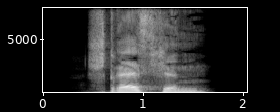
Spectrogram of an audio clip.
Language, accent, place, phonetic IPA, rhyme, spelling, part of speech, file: German, Germany, Berlin, [ˈʃtʁɛːsçən], -ɛːsçən, Sträßchen, noun, De-Sträßchen.ogg
- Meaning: diminutive of Straße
